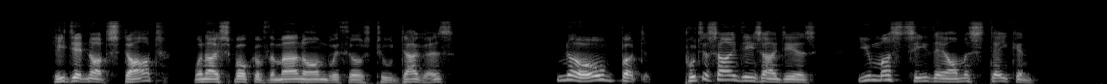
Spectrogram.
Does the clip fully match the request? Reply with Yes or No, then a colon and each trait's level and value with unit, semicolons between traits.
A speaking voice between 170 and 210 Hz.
No: low, 135 Hz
